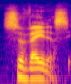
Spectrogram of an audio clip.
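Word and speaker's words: Sirvydis: Davidas Savitas. Davidas Cervetus. Yeah, that's right. That's, I pronounced it right.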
